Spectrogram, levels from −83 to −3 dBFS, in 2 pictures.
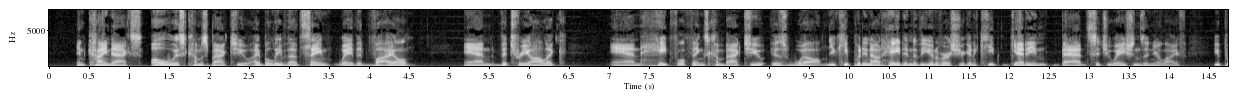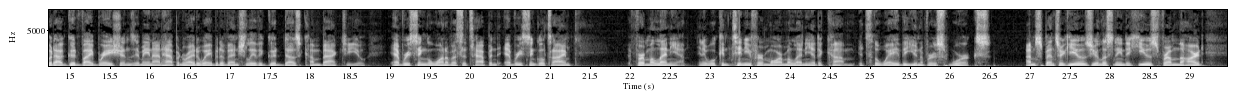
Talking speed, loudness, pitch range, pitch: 205 wpm, -17 LUFS, 100-125 Hz, 115 Hz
